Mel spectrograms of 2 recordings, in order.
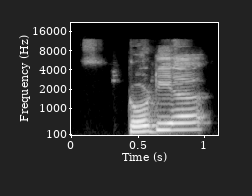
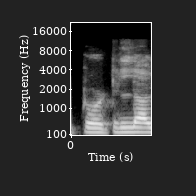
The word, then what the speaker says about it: tortilla: टोर्टिया वहां पर जो है, जैसे हम टोर्टिल्ला भी बोलते हैं क्योंकि उसकी स्पेलिंग टोर्टिला है।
